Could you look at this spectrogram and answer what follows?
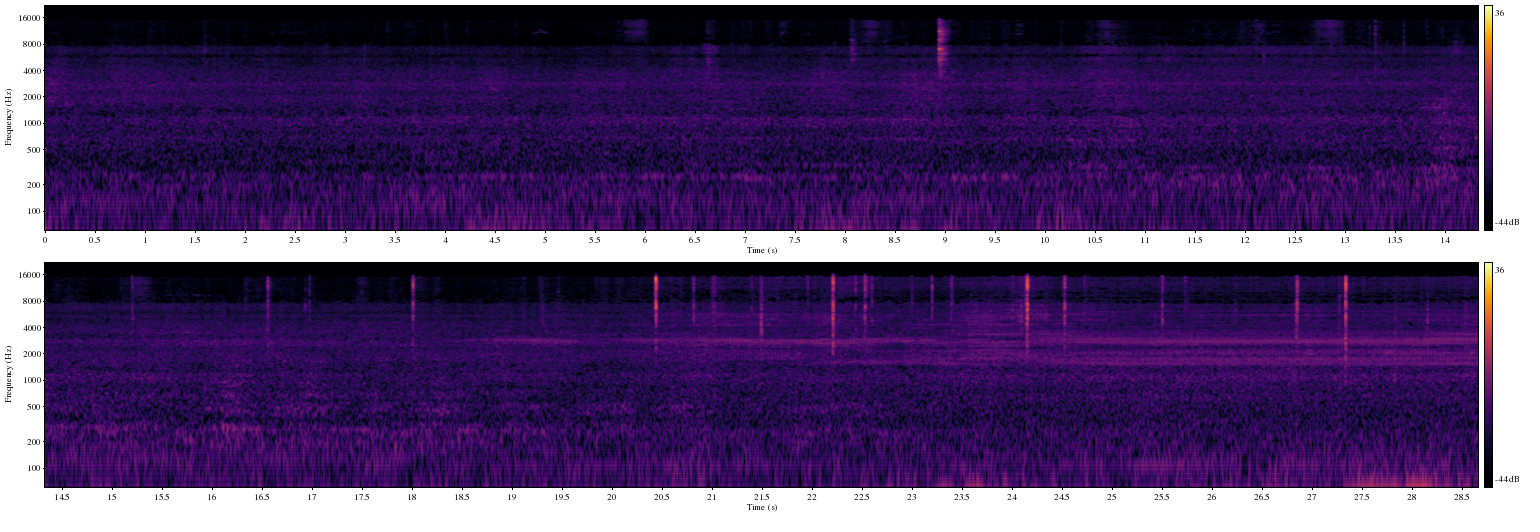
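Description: Steady low outdoor rumble, with gusts of wind buffeting the microphone several times, the strongest near the end, and a few faint clicks.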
